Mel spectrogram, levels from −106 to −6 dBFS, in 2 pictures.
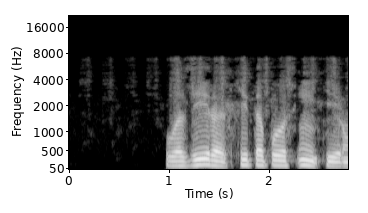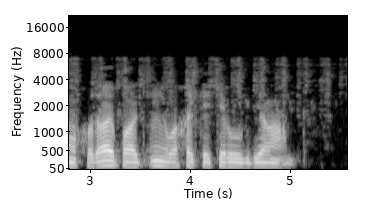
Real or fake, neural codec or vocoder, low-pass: real; none; 7.2 kHz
